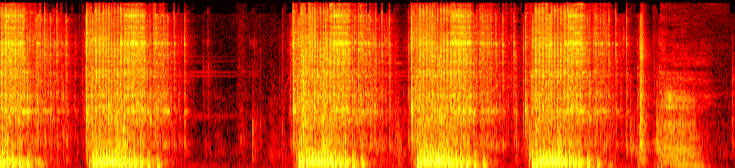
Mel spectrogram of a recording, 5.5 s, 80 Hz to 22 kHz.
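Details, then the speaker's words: SGS Engineering 26cc two-stroke strimmer with wire brush head, plug back in, switch on, good spark: three short sputtering coughs that fade, fires briefly but won't keep running; owner suspects a wiring issue. "something tells me might be a bit of a wiring issue somewhere i might have uh good coughs it's got spark but then it won't cough"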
